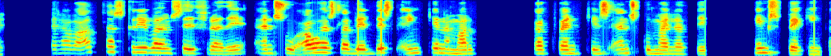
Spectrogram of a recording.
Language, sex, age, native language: Icelandic, female, 40-49, Icelandic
